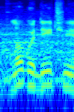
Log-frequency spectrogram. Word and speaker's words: Loguidici: I'll tell you one thing, Loguidici is the way it was originally pronounced.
